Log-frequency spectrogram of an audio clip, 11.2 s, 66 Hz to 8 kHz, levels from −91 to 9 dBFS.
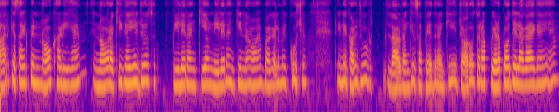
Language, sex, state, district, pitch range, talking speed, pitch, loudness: Hindi, female, Bihar, East Champaran, 210-240 Hz, 185 wpm, 225 Hz, -21 LUFS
